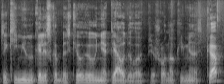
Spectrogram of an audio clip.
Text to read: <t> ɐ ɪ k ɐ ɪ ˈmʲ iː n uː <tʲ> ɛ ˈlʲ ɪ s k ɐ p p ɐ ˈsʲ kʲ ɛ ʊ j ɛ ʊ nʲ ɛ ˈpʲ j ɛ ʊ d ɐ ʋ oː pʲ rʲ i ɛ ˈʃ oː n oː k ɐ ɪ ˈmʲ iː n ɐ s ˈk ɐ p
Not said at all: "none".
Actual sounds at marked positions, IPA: t, kʲ

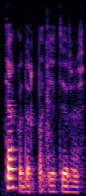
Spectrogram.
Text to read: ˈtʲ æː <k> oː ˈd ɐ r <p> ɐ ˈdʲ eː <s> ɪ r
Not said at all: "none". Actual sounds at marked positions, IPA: k, p, t

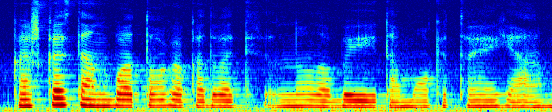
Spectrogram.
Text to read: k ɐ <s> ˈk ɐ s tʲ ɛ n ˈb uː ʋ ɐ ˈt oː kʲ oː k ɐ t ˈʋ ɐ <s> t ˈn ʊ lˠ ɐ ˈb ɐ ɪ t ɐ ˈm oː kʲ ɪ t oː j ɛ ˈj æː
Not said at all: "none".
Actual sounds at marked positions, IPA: ʃ, none

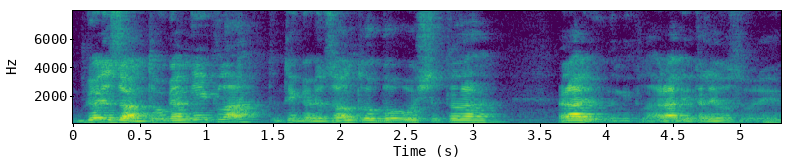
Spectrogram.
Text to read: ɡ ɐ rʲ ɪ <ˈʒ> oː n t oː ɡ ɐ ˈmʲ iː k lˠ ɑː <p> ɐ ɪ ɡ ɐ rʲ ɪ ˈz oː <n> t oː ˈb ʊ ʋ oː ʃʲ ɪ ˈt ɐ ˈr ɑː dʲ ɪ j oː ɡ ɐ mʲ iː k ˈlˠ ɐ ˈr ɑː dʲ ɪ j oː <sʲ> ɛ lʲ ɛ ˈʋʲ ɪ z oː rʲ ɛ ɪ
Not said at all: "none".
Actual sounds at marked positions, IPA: z, t, n, tʲ

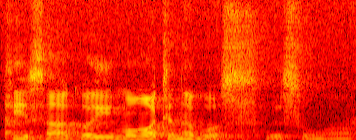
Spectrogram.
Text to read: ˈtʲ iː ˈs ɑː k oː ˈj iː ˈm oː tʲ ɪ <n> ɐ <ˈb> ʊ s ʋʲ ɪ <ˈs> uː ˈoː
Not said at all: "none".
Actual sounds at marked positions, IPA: n, b, s

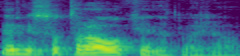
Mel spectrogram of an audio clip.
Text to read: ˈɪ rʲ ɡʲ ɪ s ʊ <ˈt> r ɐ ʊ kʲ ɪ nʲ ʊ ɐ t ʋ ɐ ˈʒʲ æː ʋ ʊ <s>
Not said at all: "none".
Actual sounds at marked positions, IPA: t, none

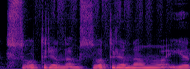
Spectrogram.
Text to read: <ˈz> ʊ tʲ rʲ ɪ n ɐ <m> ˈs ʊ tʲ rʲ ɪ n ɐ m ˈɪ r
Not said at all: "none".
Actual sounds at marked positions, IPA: s, m

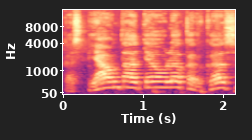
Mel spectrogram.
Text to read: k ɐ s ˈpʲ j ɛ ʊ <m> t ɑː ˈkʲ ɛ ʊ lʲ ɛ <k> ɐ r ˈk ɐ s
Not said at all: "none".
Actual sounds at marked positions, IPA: n, k

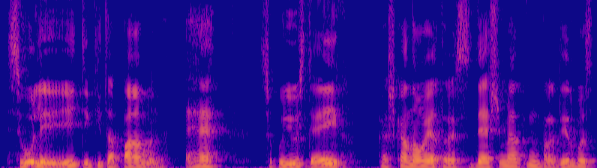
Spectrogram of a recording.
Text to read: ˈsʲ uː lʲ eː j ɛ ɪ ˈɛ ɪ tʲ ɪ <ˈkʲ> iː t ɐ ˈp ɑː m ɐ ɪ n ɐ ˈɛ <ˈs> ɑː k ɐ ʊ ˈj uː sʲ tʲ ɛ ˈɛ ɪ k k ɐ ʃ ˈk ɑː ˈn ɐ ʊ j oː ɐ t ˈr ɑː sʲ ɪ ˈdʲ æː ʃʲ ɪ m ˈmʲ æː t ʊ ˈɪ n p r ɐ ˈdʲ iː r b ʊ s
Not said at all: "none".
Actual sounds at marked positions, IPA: kʲ, s

